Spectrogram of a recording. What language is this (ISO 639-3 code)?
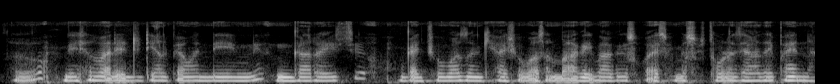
kas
